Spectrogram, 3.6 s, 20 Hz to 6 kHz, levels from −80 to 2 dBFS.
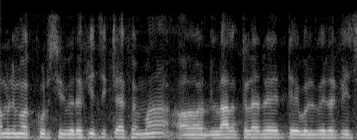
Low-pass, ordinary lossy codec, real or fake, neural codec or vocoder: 5.4 kHz; AAC, 48 kbps; fake; codec, 24 kHz, 3 kbps, HILCodec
